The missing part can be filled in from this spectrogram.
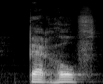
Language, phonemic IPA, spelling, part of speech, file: Dutch, /pɛr ɦoːft/, per hoofd, prepositional phrase, Nl-per hoofd.ogg
- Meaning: per capita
